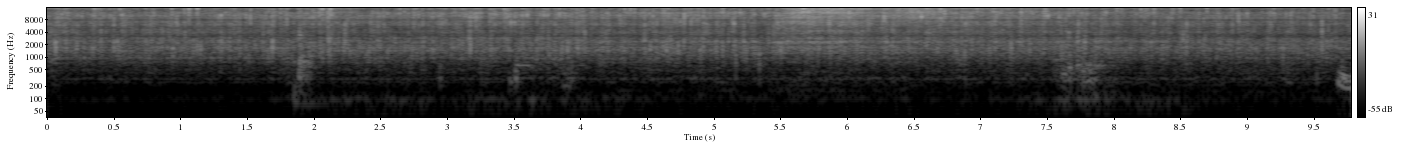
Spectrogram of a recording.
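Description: Onions and tomatoes fry in oil in a pan, a continuous close sizzle with occasional soft clinks of a spoon stirring.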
